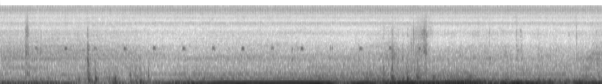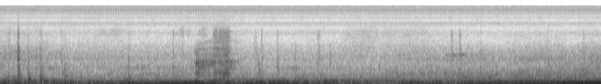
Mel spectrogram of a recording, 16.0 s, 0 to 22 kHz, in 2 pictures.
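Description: Car cabin sound while driving slowly: a steady low engine and road rumble. A light, regular ticking of about four ticks a second runs through the first few seconds, and there is a short rustling burst about 11 seconds in.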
